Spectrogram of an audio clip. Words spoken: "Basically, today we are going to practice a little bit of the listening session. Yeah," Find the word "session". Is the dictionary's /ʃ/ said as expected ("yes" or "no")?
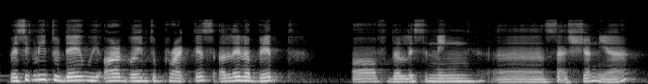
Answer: yes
